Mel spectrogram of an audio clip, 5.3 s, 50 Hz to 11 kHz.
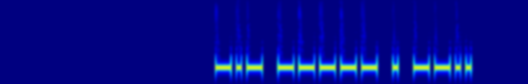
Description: Morse code, heard as a keyed tone, about 21 wpm, 700 Hz. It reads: K0EZ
